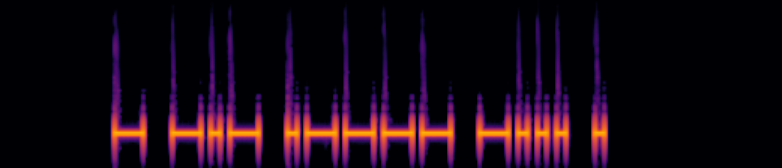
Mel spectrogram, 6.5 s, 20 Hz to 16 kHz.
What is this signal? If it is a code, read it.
Morse code, heard as a keyed tone, about 15 wpm, 700 Hz. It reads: TK1BE
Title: DXCC-100 Call Signs - 5 Characters - 15wpm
